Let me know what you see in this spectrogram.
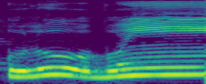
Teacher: ইদগামে বা গুন্না গুন্না সহ মিলিয়ে পড়তে হবে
